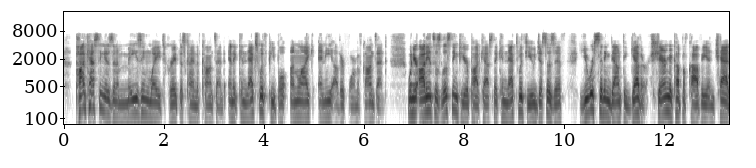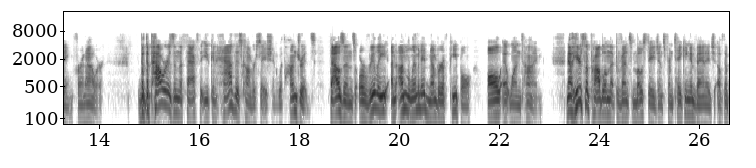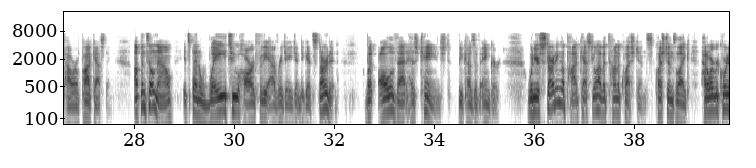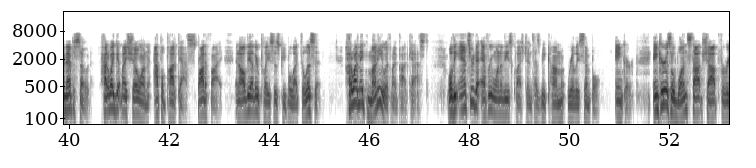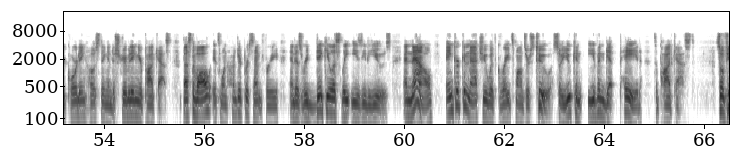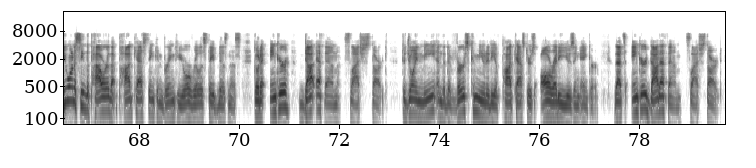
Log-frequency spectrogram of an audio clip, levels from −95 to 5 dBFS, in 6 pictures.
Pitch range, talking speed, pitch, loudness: 110-180 Hz, 195 wpm, 125 Hz, -24 LUFS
